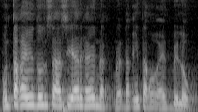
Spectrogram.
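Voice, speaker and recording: Speaking fast in a high, warm voice, a Filipino tax lawyer addresses an audience from a panel, switching between Tagalog and English. His lecture includes a dry joke, joking asides, and rhetorical questions.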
